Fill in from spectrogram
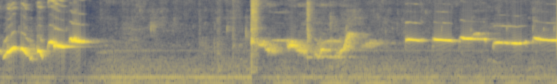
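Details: White-rumped shama song used to prompt shamas that have gone quiet or mute: a short warbled phrase, a pause, a tangled slurred phrase, then level whistled notes alternating in pitch.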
